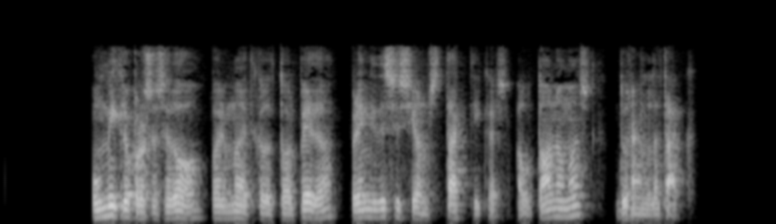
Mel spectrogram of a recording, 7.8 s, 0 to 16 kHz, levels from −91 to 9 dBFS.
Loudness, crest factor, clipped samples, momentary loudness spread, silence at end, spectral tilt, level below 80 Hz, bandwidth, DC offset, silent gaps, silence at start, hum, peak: -18 LUFS; 18 dB; under 0.1%; 9 LU; 0.85 s; -4.5 dB/octave; -60 dBFS; 7.6 kHz; under 0.1%; 3.47-3.51 s, 6.08-6.15 s; 0.95 s; none; 0 dBFS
